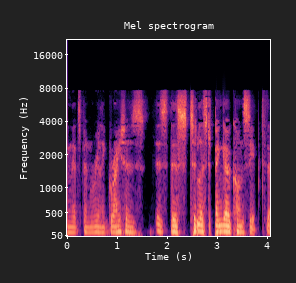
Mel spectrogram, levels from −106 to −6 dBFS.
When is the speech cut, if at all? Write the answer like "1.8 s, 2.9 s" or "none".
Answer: 2.6 s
